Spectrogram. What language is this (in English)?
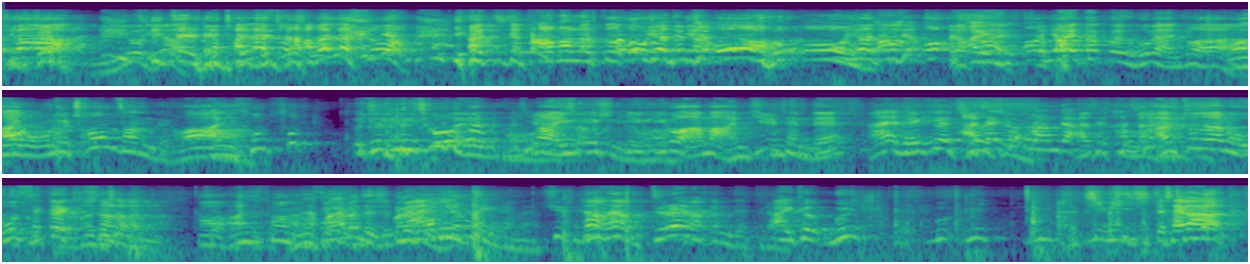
Korean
